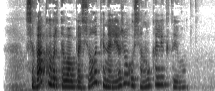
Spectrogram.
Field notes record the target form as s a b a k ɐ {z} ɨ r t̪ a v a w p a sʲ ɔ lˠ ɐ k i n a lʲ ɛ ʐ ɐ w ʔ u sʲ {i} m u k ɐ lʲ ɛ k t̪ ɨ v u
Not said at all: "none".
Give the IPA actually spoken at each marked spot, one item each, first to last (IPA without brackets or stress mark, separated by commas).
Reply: v, a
